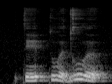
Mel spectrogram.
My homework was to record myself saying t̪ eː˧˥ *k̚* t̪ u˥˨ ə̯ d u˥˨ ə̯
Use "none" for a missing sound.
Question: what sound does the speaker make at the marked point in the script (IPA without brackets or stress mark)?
p̚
